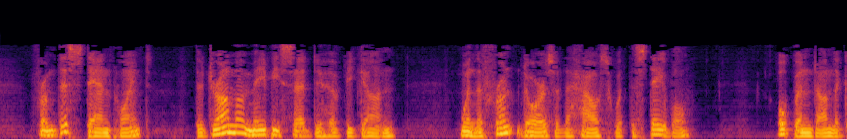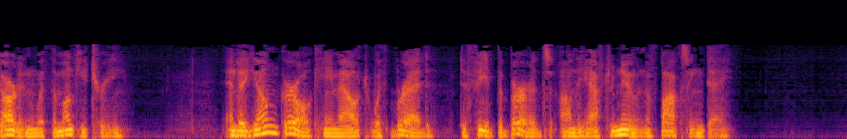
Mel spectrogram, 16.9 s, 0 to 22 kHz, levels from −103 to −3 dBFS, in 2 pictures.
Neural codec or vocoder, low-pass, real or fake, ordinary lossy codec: vocoder, 24 kHz, 100 mel bands, Vocos; 7.2 kHz; fake; MP3, 24 kbps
